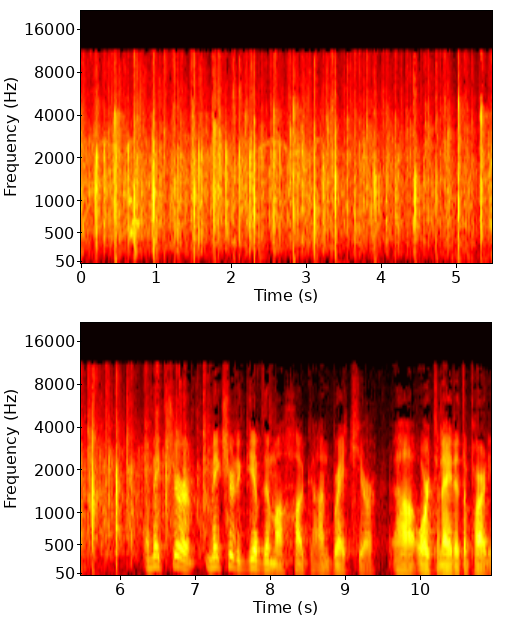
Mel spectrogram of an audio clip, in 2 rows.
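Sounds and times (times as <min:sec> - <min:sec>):
audience applause for the staff: 0:00.0 - 0:07.5
speech: 0:06.4 - 0:10.9.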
